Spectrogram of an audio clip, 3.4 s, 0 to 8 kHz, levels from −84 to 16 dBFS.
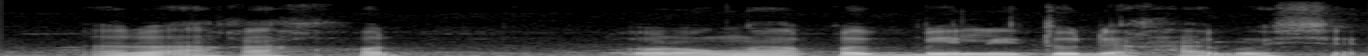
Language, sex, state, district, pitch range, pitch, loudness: Assamese, male, Assam, Kamrup Metropolitan, 120-130 Hz, 125 Hz, -16 LUFS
